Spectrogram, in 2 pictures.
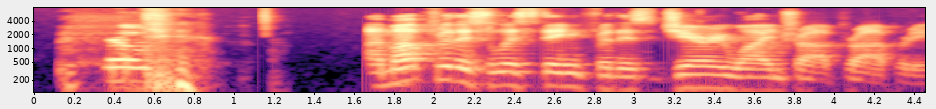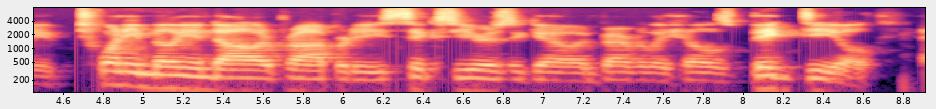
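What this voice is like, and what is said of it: American accent. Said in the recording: “Are you just doing an American accent this entire time and you're actually British?”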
